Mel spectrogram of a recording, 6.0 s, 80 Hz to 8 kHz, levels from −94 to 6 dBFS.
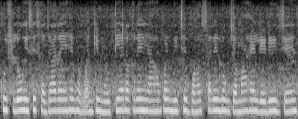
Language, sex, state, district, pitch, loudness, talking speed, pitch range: Hindi, female, Maharashtra, Gondia, 230 Hz, -14 LUFS, 230 wpm, 220-235 Hz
